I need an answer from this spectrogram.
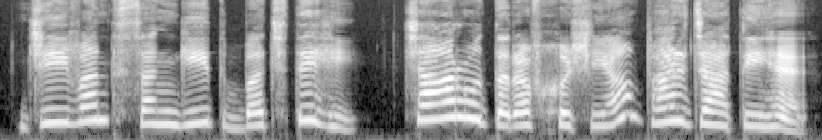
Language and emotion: Hindi, happy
